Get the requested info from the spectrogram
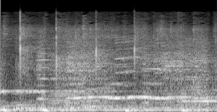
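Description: Live instrumental rock band playing: drums and bass under long held notes that step down in pitch, one note giving way to a lower one about half a second in and another near the end.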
